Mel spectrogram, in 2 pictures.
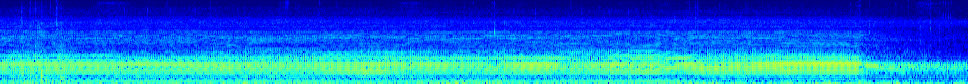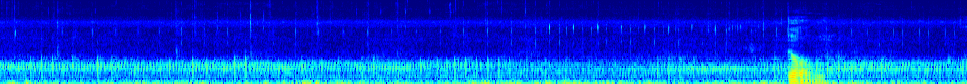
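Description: Metal pliers click and scrape against a fishing hook.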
